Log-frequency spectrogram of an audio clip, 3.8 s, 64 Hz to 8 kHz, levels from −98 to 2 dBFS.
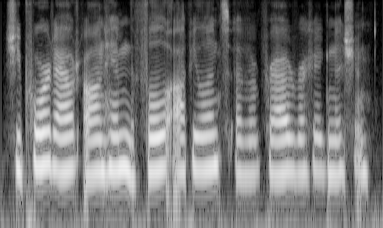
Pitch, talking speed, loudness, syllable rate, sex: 215 Hz, 190 wpm, -15 LUFS, 5.4 syllables/s, female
